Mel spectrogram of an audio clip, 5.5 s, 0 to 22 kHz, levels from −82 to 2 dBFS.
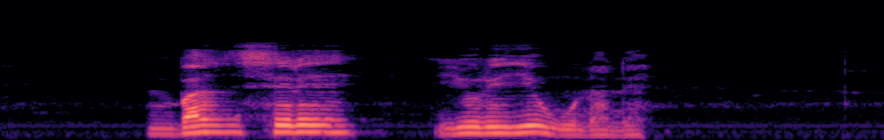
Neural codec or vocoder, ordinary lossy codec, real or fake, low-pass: vocoder, 44.1 kHz, 128 mel bands every 512 samples, BigVGAN v2; AAC, 32 kbps; fake; 7.2 kHz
